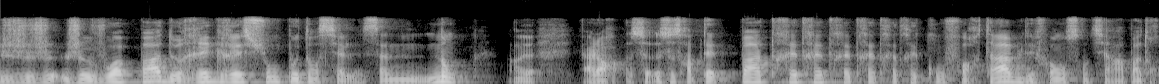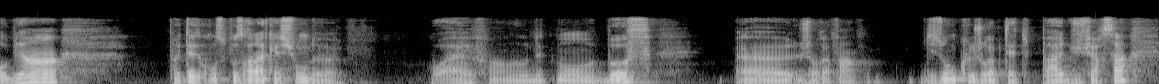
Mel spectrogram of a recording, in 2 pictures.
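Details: Adult who stutters, speaking French about a public-speaking contest for people who stutter; stuttering with mild repetition such as "la la".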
